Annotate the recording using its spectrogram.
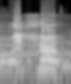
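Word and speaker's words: נחם: se pronuncia né é a gente escreve como Nathan n a c h a m 10 na chã mas na realidade se pronunciado na hum na hum no hebraico e tu visse o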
